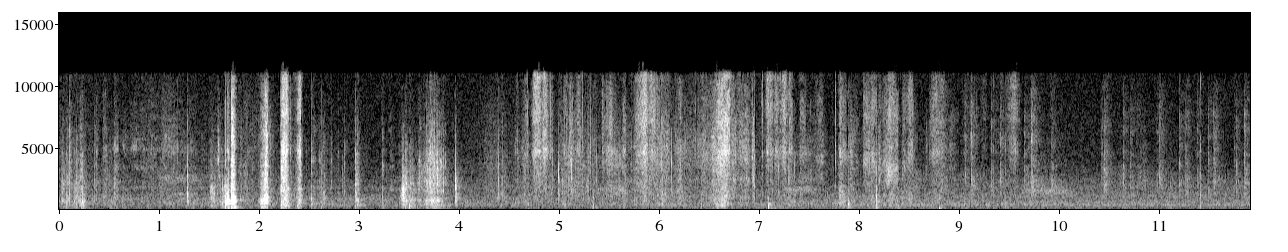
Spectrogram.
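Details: Rustling, crinkling and scratching noises in a small indoor room, with no animal call heard.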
